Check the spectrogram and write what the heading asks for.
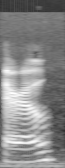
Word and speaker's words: Farough: I'm at Amanda Farough. My last name is spelled F A R O U G H.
